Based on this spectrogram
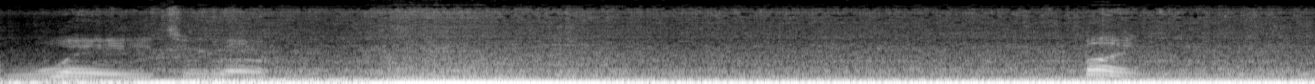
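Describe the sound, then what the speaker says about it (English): A fourth-generation Chevrolet Camaro, recently jump-started, idles too low with a steady deep rumble that grows slightly louder partway through, while people talk briefly near the start and near the end. "Yeah, that idle is way too low."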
